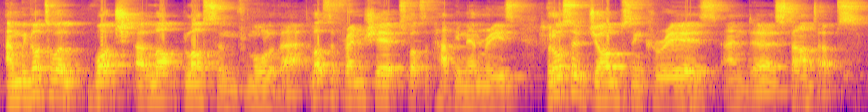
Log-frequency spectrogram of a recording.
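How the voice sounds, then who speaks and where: A man's voice: mid-range voice, moderate pace, few pauses. Man hosting in an echoey hall. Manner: relaxed, conversational, with frequent ums. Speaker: conference host. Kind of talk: opening remarks on stage. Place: conference hall.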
